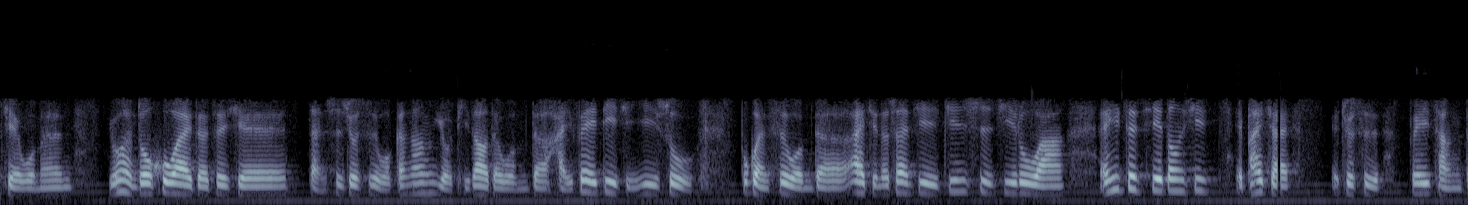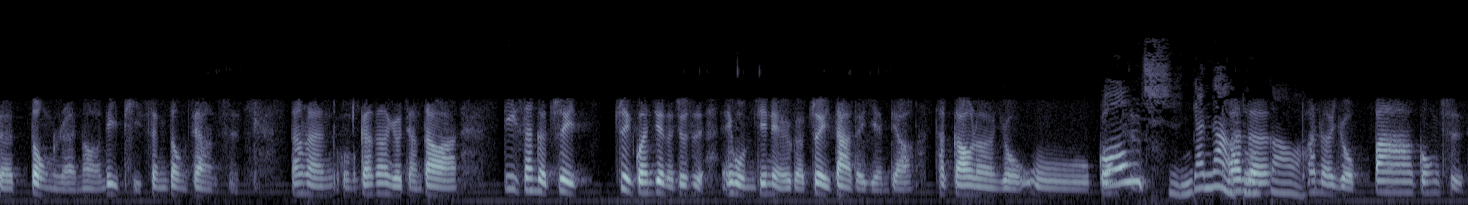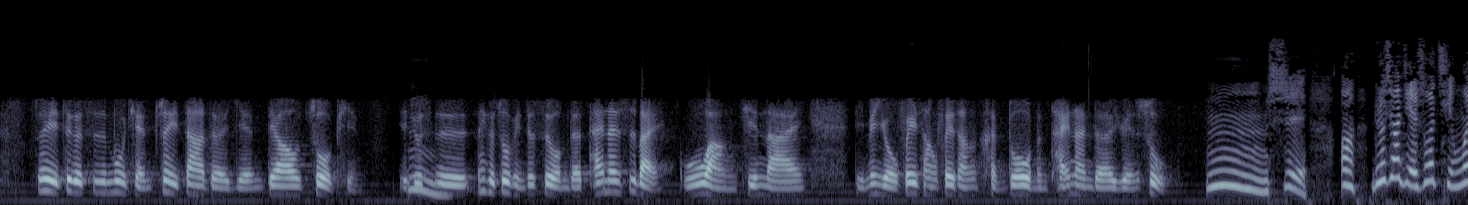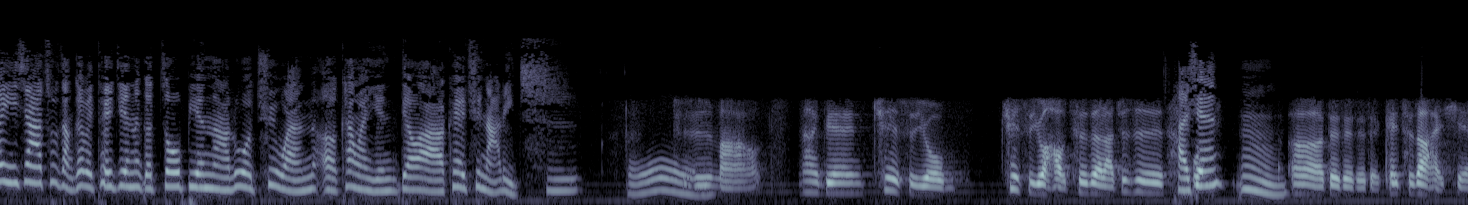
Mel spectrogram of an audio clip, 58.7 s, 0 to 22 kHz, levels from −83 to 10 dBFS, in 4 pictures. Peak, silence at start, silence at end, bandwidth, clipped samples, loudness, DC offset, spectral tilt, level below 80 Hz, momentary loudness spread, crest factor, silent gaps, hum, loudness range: -6 dBFS; 0.05 s; 0 s; 10.5 kHz; under 0.1%; -27 LUFS; under 0.1%; -5.5 dB/octave; -66 dBFS; 12 LU; 20 dB; none; none; 4 LU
